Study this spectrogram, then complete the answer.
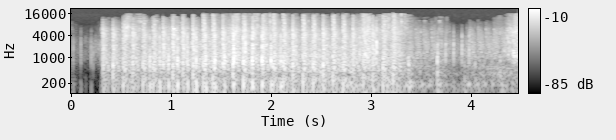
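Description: Quick footsteps run on a hard surface.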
